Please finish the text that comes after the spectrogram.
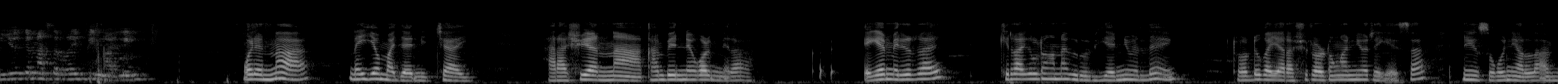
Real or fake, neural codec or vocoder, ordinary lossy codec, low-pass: fake; vocoder, 44.1 kHz, 128 mel bands every 256 samples, BigVGAN v2; none; 7.2 kHz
